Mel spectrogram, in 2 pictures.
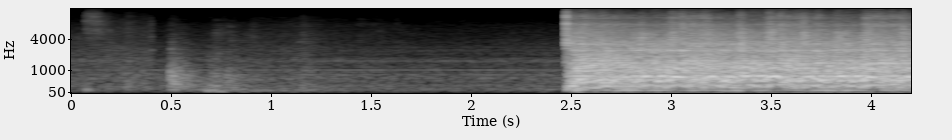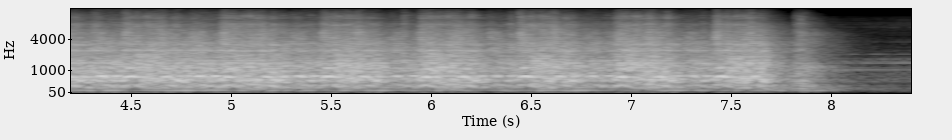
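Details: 1960 Dodge Dart Seneca with newly installed engine after over 10 years in storage, no choke, primed: about five seconds of brisk even cranking with no firing, then silence; no power at the coil.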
